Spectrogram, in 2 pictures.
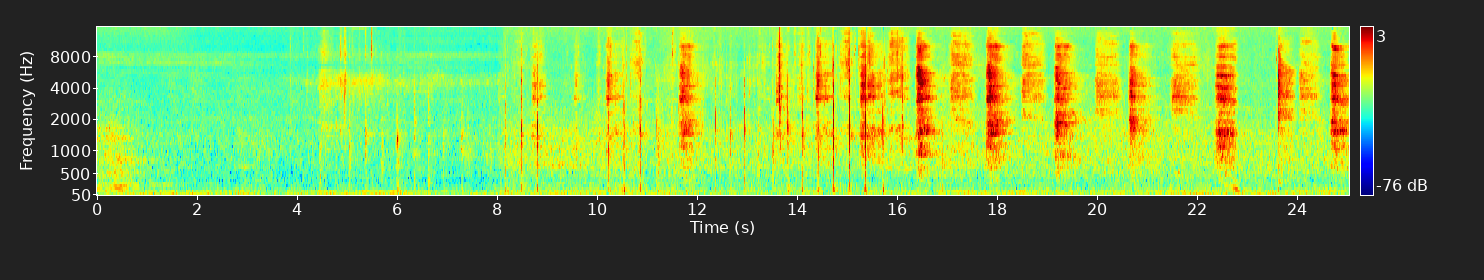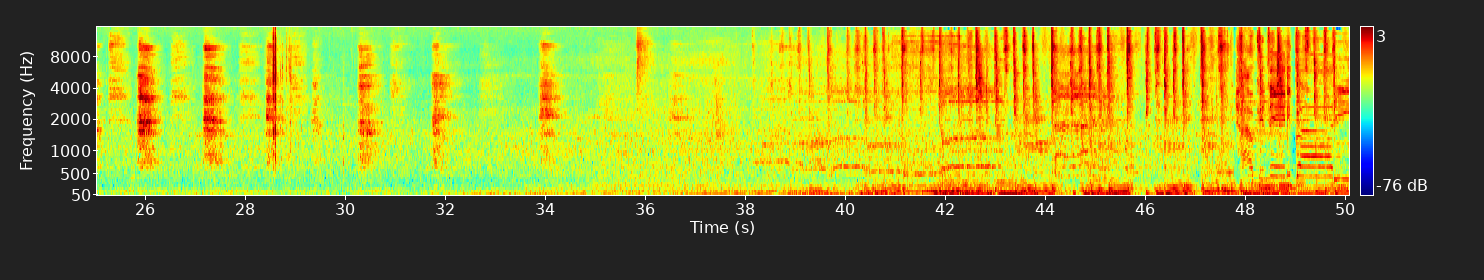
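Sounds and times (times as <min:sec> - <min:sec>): footsteps running on pavement: 0:04.4 - 0:17.1
woman panting heavily: 0:08.1 - 0:12.5, 0:13.2 - 0:37.6.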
